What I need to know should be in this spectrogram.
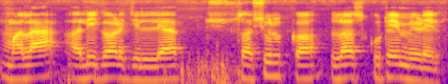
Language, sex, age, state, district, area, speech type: Marathi, male, 30-45, Maharashtra, Yavatmal, rural, read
